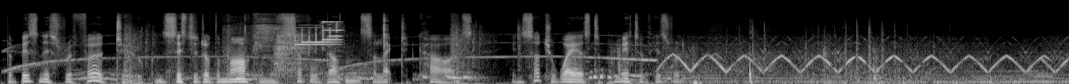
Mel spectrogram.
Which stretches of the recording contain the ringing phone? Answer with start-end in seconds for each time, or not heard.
2.2-3.9.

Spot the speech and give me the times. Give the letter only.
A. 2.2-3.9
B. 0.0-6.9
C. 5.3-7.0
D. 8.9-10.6
B.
